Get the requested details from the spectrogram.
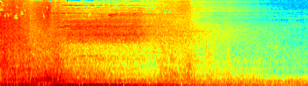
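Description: A triumphant victory fanfare swells and slowly fades.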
